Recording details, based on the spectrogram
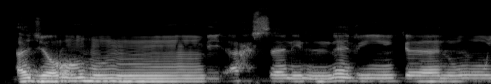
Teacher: mim sukun bertemu dengan huruf ba. Hukumnya ikhfa syafawih. Ya, mimnya dilengungkan dua harakat.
